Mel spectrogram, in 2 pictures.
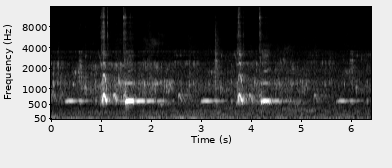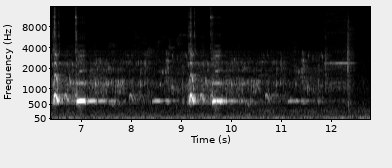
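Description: Black Forest cuckoo clock striking the hour: the bird's two-note cuckoo call, each with a mechanical click, sounding four times about two and a half seconds apart, with fainter works clicks between calls. A last click sounds near the end.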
